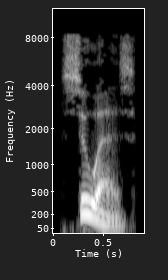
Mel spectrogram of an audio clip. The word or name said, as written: Suez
